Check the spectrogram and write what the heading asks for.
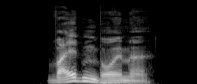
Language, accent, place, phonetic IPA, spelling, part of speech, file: German, Germany, Berlin, [ˈvaɪ̯dn̩ˌbɔɪ̯mə], Weidenbäume, noun, De-Weidenbäume.ogg
- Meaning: nominative/accusative/genitive plural of Weidenbaum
